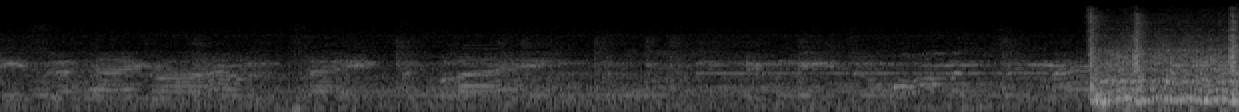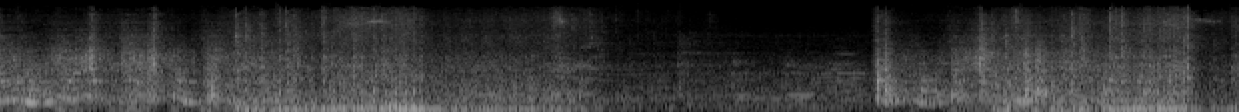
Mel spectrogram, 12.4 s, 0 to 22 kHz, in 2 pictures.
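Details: 1962 Chevy K20 truck engine after cylinder head rebuild with lapped valves and a new exhaust valve, first start attempt: quick, light, uneven cranking bursts that struggle to catch because of low compression; starting fluid used.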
